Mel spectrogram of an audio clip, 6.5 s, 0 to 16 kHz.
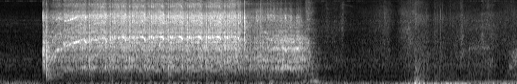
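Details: DuroMax XP13000HXT tri-fuel generator that reportedly runs on propane but not gasoline, engine oil had been very low: about three seconds of fast cranking on gasoline with fuel valve on and choke on, never catches; crank no start, cause suspected, not confirmed.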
